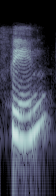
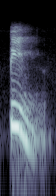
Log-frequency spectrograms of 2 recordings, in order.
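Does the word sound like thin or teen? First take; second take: thin; teen. First: The word sounds like thin. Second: The word sounds like teen. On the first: The speaker calls it wrong. "you said thin as well" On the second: The speaker calls it right. "but it's teen"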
